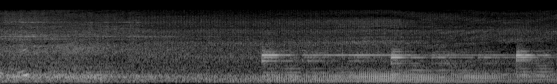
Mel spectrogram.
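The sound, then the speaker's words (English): An airplane engine drones steadily as the aircraft takes off from an airfield beside a camp, with a tonal whine over the hum and a few brief louder surges. “Right, wheels up. It's flying out over the airfields, over the camp, over the shrubs”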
